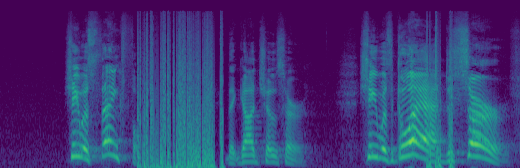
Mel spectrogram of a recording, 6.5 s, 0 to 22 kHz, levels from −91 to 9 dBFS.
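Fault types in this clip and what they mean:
Loose connector crackle: Irregular bursts of scratchy crackle break into the speech, first from about 1.72 s to 2.79 s, then more briefly from 5.34 s to 5.65 s. The sound is chopped and spluttery rather than steady. A worn or dirty contact in a plug or jack keeps making and losing connection as it shifts, cutting the signal in and out, and any DC on the line jumps with each break into a click.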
